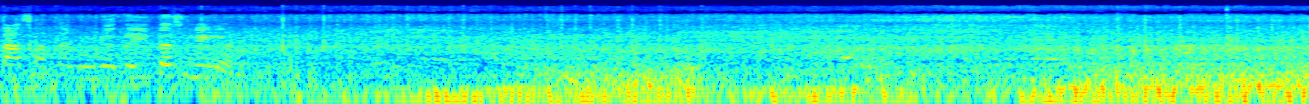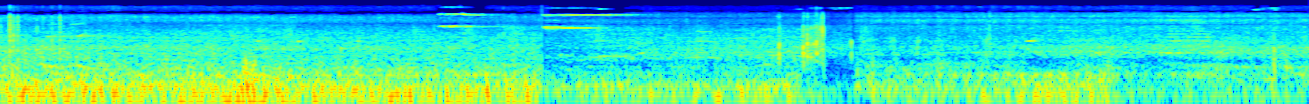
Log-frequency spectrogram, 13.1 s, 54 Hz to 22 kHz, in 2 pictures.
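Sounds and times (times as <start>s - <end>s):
loud distorted bass rumble: 2.1s - 9.2s.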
